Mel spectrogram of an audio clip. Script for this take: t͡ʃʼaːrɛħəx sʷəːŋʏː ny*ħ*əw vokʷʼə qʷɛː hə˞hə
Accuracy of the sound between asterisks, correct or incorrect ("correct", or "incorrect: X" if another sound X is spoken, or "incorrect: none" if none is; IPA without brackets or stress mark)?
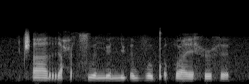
incorrect: ʔ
